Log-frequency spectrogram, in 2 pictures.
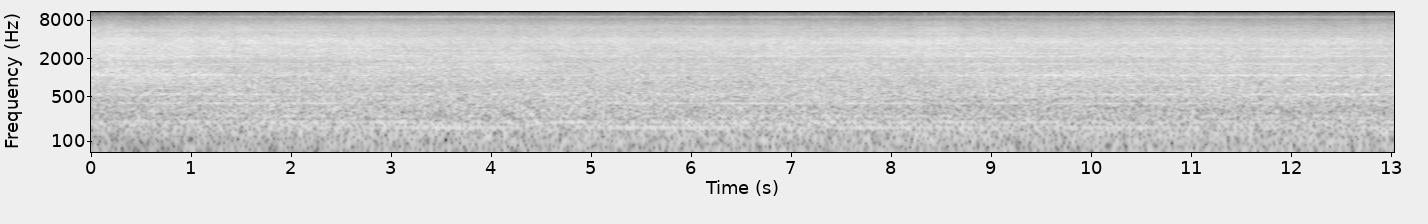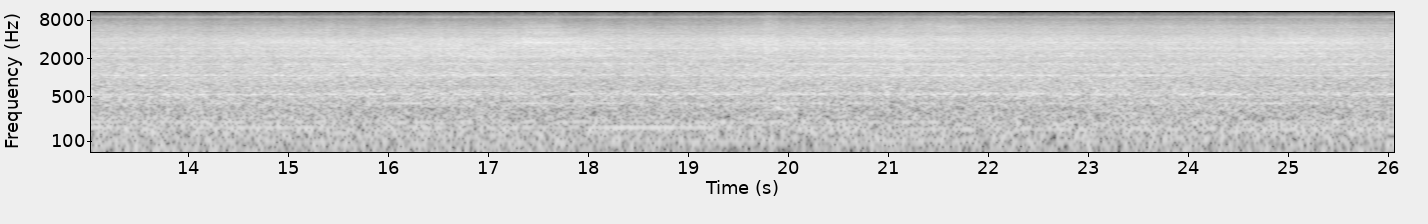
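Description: An American Airlines A319 departs Raleigh-Durham International for Charlotte, its engines producing a loud, sustained jet roar that holds steady with no voices over it.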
